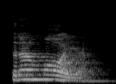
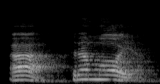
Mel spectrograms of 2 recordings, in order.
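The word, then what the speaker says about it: tramoia: Tramóia. Moi. Tramóia. Qual é a sílaba forte de tramóia? Tramóia. Tramóia. Isso aqui é uma paroxítona.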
